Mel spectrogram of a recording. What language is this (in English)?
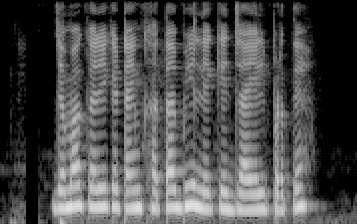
Magahi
